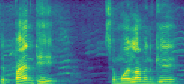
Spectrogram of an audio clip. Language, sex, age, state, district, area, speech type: Odia, male, 45-60, Odisha, Bargarh, rural, spontaneous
